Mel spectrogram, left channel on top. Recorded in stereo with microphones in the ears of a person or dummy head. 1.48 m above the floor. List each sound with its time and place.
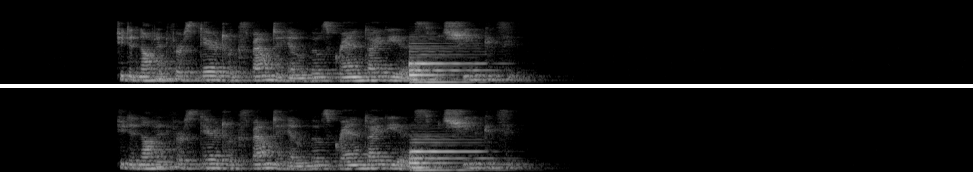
1.2 s a woman speaking: 35° left (ahead or behind), 1.1 m; by 5.1 s 15° right (ahead or behind), 2.5 m
4.1 s a bell: 50° left (ahead or behind), 1.0 m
